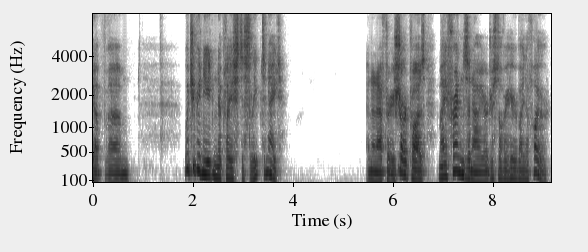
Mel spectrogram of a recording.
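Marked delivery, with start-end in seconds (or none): 1.8-9.1 high, lilting Irish brogue; a cheery Irish traveller greeting; Irish accent. Acted. Player voices character Barry.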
